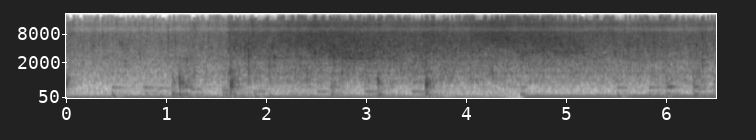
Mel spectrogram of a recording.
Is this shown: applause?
no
